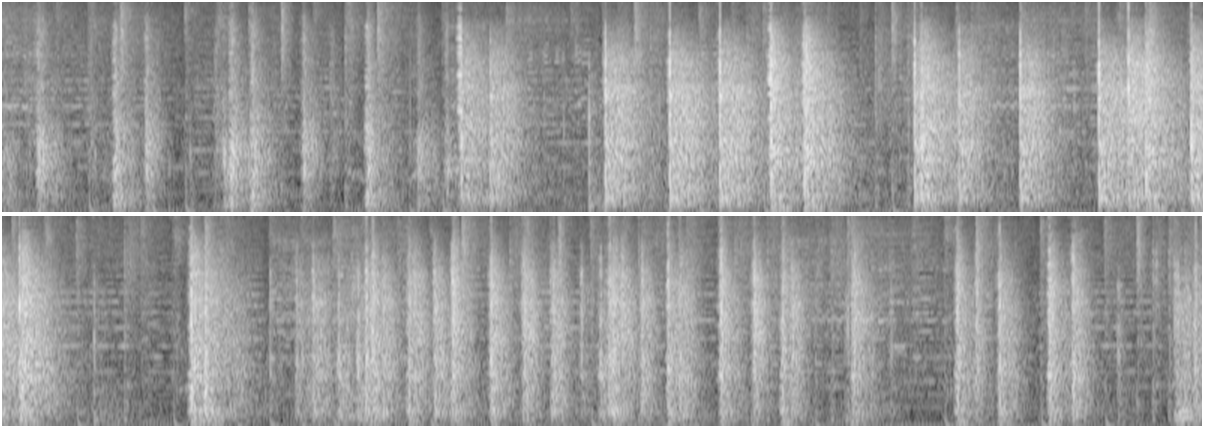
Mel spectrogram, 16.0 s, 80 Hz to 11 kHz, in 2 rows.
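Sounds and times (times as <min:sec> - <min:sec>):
music with percussive beat: 0:00.0 - 0:16.0.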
